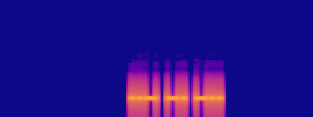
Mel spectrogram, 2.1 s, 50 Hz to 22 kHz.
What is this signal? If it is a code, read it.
Morse code, heard as a keyed tone, about 50 wpm, 700 Hz. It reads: UND
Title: Top Three Letter Combinations in Words 50wpm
